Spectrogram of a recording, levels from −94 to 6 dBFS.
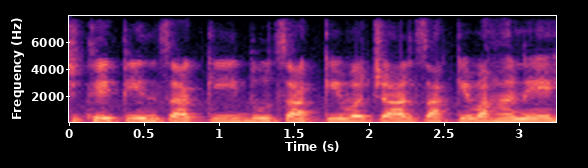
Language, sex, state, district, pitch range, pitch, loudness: Marathi, female, Maharashtra, Dhule, 175-185 Hz, 180 Hz, -15 LUFS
